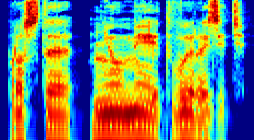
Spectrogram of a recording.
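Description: A quiet teenage granddaughter speaking softly and gently, as a man reads her part in a low voice. The audiobook recording sounds dry and close. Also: steady tone, moderate pace, no echo, natural voice. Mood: subdued.

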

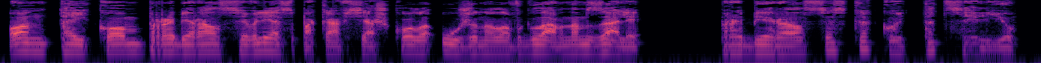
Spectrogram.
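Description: Male narrator, audiobook, measured storytelling, low voice, dry sound. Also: no echo. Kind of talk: scripted narration.

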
